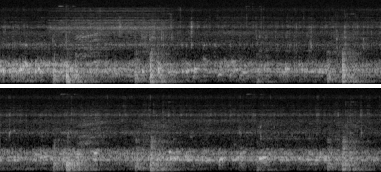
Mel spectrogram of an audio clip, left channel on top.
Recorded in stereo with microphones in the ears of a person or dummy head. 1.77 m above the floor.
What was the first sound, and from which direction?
Footsteps, 50° left (ahead or behind).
